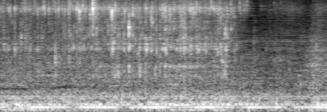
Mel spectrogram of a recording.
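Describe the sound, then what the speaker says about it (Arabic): Broth pours steadily over layered maqluba rice in a pot, a soft continuous liquid gush close up that stops abruptly near the end, with no talk. "وننزل بقى عليها بالشوربه"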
